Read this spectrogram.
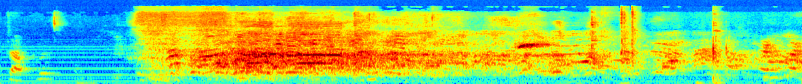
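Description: An audience laughs in a large hall.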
